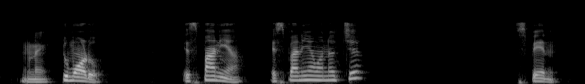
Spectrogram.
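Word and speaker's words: España: বলেন অনিয়ন নিয় নিয় এই নিয় উচ্চারণটা কিন্তু এই এন এর উপরে টিলস সাইন দিয়ে বোঝানো হয় যেমন নিনিয় মানে হচ্ছে ছেলে মানিয়ানা মানিয়ানা মানে হচ্ছে সকাল বা গ মানে টুমরো স্পানিয়া স্পানিয়া মানে হচ্ছে স্পেন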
